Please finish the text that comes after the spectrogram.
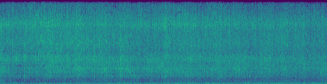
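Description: Sago pearls frying with ghee in a pan over medium-low gas while being mixed for laddu, a constant close-up sizzle with a low steady rumble and faint stirring movement underneath, no talking.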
